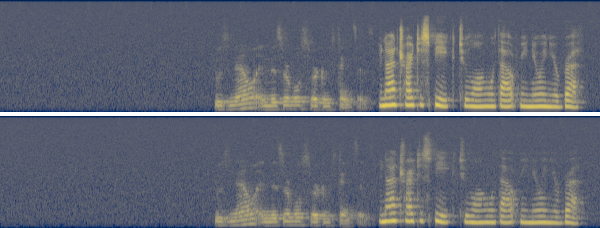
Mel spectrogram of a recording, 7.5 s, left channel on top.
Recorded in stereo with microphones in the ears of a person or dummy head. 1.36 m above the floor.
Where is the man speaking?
50° left (ahead or behind), 3.5 m; by 4.7 s 35° left (ahead or behind), 2.5 m.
